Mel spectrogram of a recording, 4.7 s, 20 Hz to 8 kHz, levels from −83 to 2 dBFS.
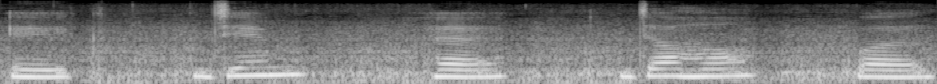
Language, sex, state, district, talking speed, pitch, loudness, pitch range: Hindi, female, Chandigarh, Chandigarh, 65 wpm, 210 Hz, -14 LUFS, 195-225 Hz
